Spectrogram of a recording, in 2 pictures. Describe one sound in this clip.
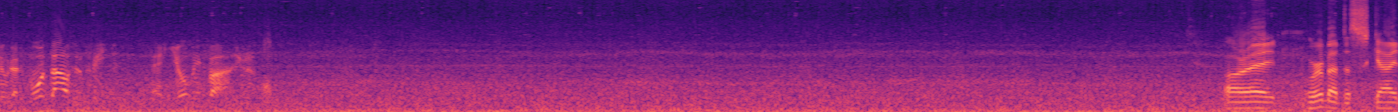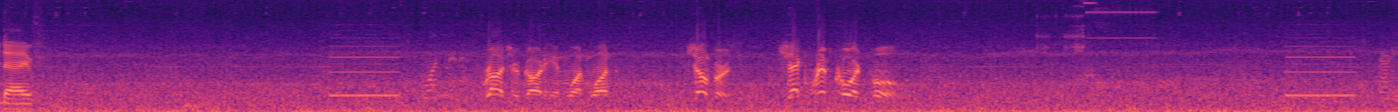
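Wind rushes through an open cargo door.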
